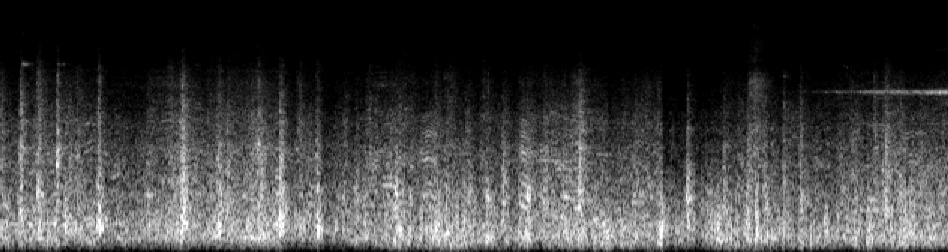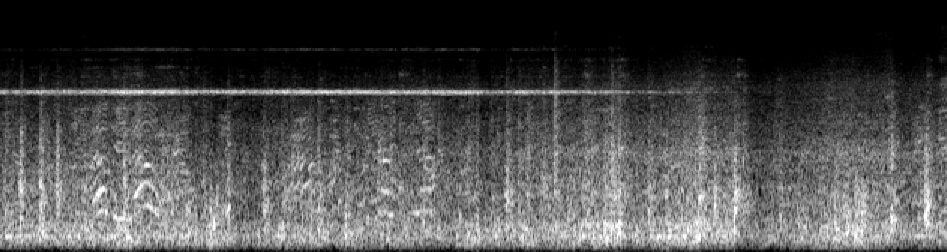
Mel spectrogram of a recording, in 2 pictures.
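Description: Passenger train carriages rolling on parallel tracks, heard close from an open carriage window: wheels clattering over rail joints, with a steady high wheel squeal from about seven seconds in until about fourteen seconds.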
